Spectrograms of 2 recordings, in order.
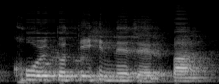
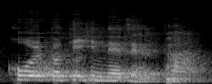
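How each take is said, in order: First: Slow, high, bouncy staccato. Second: Even more bouncing, high, slow syllables; bouncier staccato. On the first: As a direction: pop each syllable like a tap. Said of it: "따라해볼까요?". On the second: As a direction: make every syllable spring off the tongue. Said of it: "다시 더 톡톡 튀게". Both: Shown as a demonstration.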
